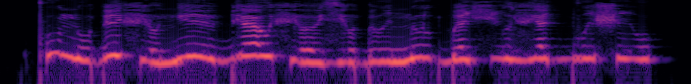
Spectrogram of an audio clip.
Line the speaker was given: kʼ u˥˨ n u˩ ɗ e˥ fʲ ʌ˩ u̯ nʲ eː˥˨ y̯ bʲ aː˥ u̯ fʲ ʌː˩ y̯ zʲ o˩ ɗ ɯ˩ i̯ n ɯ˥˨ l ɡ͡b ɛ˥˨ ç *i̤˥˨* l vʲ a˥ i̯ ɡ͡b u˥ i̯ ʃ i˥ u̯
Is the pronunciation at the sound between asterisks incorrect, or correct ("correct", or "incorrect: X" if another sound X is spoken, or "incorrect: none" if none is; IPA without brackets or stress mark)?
correct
